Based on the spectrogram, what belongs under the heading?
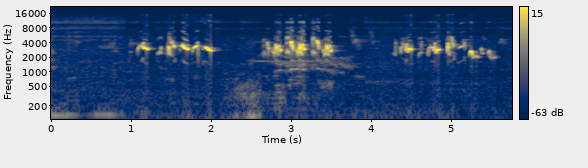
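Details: Sooty-headed bulbul, calling loudly to lure other bulbuls into answering; three bursts of rapid, bubbly chirping notes, each burst about a second long, separated by short pauses.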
